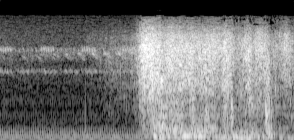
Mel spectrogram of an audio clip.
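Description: Faint crickets chirping, cut off about a second in by a sudden loud blast of noise that carries on, like a film explosion or gunfire effect.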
